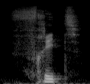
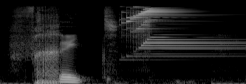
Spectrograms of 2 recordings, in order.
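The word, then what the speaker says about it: frites: french fries in French you will say Fritz Fritz you have to pronounce the r like the French do so freit did you know that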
